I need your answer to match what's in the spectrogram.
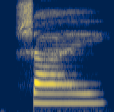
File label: "shai1", voice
